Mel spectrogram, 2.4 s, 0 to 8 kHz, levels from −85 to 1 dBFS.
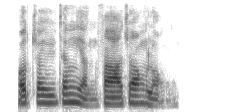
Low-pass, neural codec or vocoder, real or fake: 7.2 kHz; codec, 24 kHz, 6 kbps, HILCodec; fake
